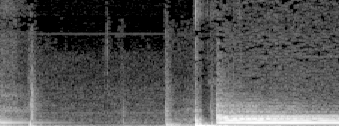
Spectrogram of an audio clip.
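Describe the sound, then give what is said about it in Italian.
A Japanese bell is struck once after a few soft knocks and clicks, then rings with a steady, bright, sustained tone that holds loud until the end. “Campana giapponese.”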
